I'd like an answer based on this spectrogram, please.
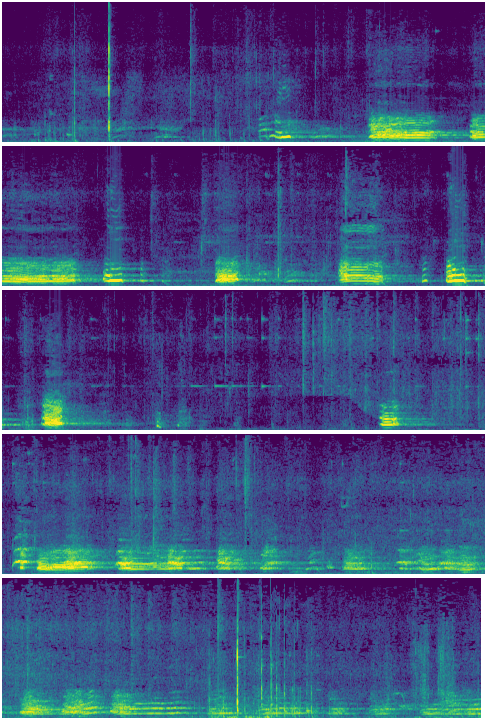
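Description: A pack of rabbit-hunting dogs baying as they run a swamp rabbit's trail. First there are scattered separate calls, then after a short lull several dogs give voice together in a steady run of overlapping bays.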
